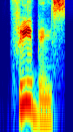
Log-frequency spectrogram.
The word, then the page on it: freebase: Indian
